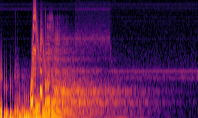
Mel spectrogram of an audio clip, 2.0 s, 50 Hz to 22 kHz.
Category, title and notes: Instrument samples > Synths / Electronic
Benjolon 1 shot31
1SHOT, CHIRP, DRUM, MODULAR, NOISE, SYNTH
